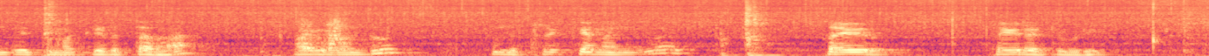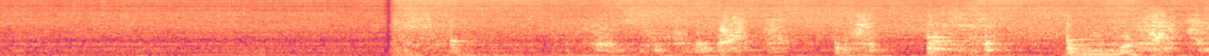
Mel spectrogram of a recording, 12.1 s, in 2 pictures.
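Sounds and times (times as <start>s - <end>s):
masala sizzling in oil: 0.0s - 12.0s
metal ladle scraping a pot: 9.0s - 12.0s.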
